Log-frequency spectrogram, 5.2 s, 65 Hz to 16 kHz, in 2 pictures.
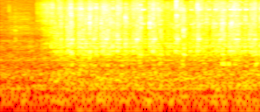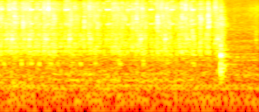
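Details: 1959 Husqvarna Viking CI-21A sewing machine straight-stitching tricky bubble-gum-style material: light, quick, even stitching patter, steady speed, no knocks or catches; running smoothly and healthy.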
